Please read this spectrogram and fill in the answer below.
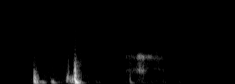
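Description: Two or three short, loud, muffled low thumps over a video-call microphone, about half a second in, followed by a faint brief sound.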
